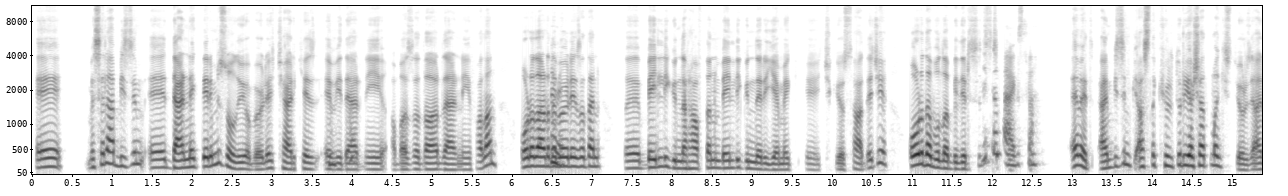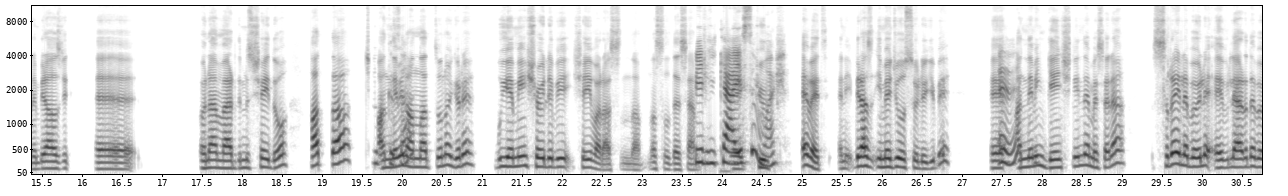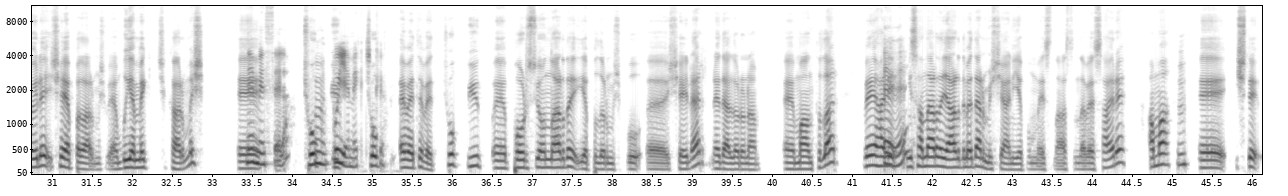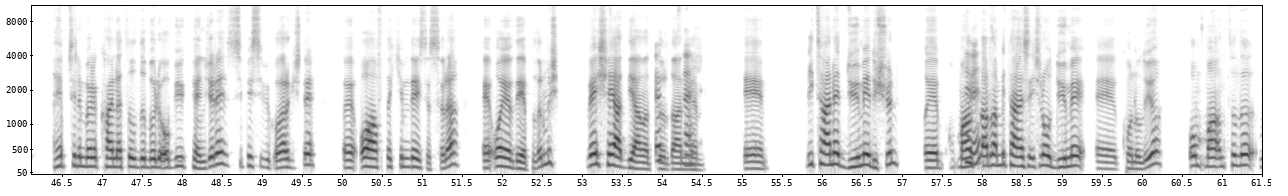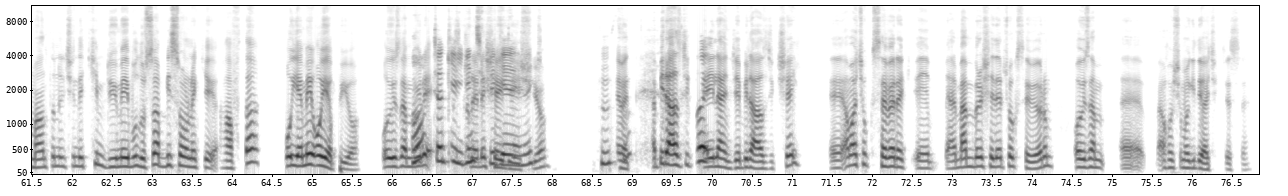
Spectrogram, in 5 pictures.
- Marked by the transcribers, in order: tapping; other background noise
- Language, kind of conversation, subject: Turkish, podcast, Ailenizin yemek kültürüne dair bir anınızı paylaşır mısınız?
